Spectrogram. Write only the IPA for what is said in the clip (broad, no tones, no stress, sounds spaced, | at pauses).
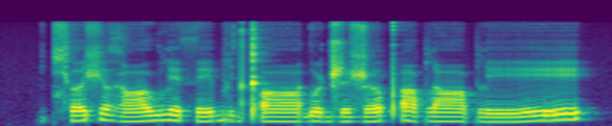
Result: t͡ɕʰ ʌ ʃ ʌ ɣ ɑː w l e θ e b i d kʼ ɑː ɠ o ɖ͡ʐ e ʐ ʌ pʼ ɑ p l ɑː p l eː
